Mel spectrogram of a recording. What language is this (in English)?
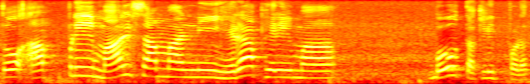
Gujarati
